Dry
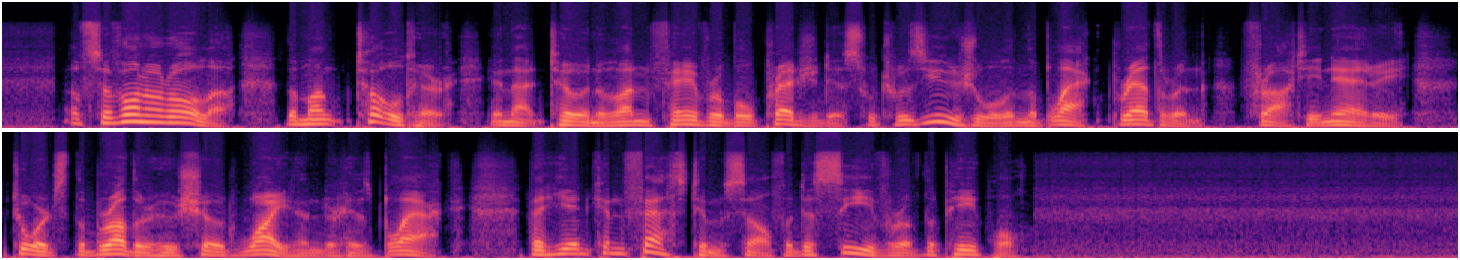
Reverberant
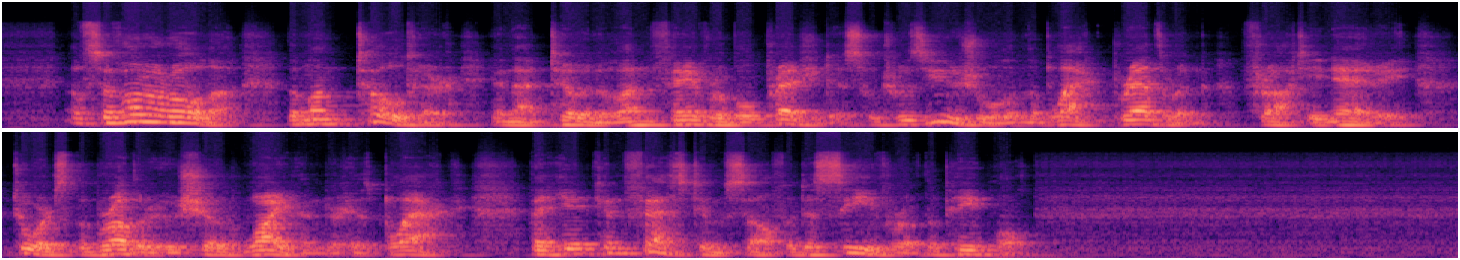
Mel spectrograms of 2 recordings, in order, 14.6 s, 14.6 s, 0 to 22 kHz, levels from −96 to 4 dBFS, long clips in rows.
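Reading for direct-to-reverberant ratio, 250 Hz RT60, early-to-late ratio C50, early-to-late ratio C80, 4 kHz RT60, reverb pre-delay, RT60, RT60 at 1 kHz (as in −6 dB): −3.5 dB, 0.50 s, 12.0 dB, 18.0 dB, 0.40 s, 3 ms, 0.40 s, 0.35 s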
